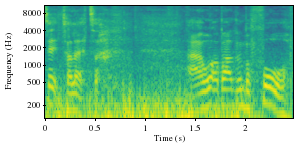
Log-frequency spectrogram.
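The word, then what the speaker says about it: tlieta: to say TFA yes FFA in malti it's Teta I that's how you pronounce it Teta uh what about number four remember that yes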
